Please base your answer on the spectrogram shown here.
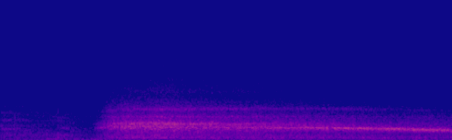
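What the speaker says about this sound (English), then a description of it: "Starting to find that breathing pattern in through the nose, out through the mouth." A single long breath during a yoga and meditation session starts abruptly after a quiet moment, a close, airy rush that holds steady and slowly fades.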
